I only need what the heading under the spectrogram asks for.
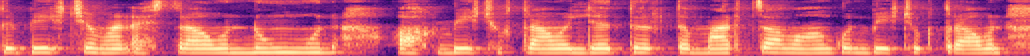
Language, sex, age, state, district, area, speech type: Kashmiri, female, 18-30, Jammu and Kashmir, Baramulla, rural, spontaneous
